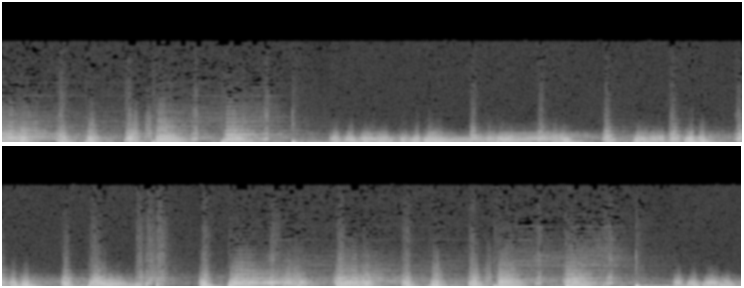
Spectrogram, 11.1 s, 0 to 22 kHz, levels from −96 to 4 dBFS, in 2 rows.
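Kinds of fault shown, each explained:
Low bit depth without dither: A grainy, rough distortion runs through the whole clip and changes character with the sound, harshest on quiet passages and decays, where low-level detail breaks into a gritty buzz or sputters between a couple of steps. The error sits roughly 30 dB below the signal and tracks it, which points to a signal likely rounded to about 8 bits with no dither applied.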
